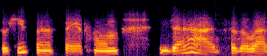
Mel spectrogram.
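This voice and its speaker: Her voice is very deep and low, and this woman speaks with an American accent. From Oregon. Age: 30s. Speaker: solar customer and mother. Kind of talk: interview.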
